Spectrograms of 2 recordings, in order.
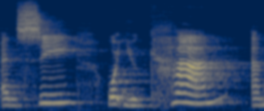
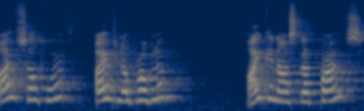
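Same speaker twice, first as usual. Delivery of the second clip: defensive, protesting, pitched-up insistent voice; 6 semitones higher, 4 dB quieter than usual. Acting out someone's hidden self-talk about self-worth, imitating a defending voice. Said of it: "It's a defending voice".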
